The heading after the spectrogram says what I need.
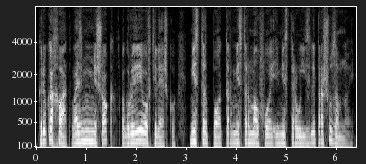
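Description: A man's voice: mid-range voice, moderate pace, a little mellow, no echo, lightly acted. A man voicing a formal, sardonic male goblin bank clerk in an audiobook, speaking in a polite, businesslike way.

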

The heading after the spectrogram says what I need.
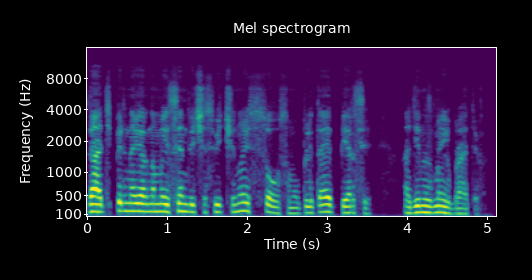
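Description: A man's voice: on the high side, little pitch movement, fairly quick, darkish tone, close to an everyday voice. A man reading aloud voices a friendly, chatty schoolboy from a big family.

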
